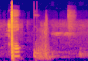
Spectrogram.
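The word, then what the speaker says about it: beaucoup: Kemudian ada beakou itu artinya banyak. Bacanya boku. Boku.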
